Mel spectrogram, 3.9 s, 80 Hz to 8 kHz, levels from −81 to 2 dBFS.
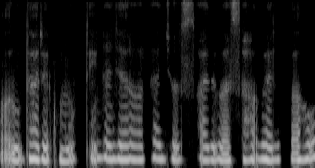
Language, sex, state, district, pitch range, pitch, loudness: Magahi, female, Bihar, Gaya, 230-245 Hz, 235 Hz, -27 LUFS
